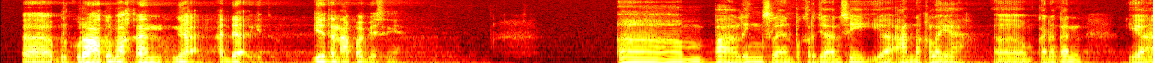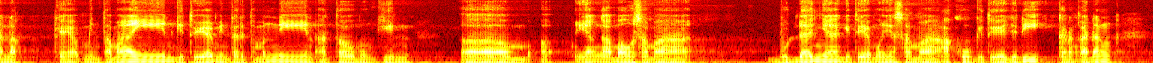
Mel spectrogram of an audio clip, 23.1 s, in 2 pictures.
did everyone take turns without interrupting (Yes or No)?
Yes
